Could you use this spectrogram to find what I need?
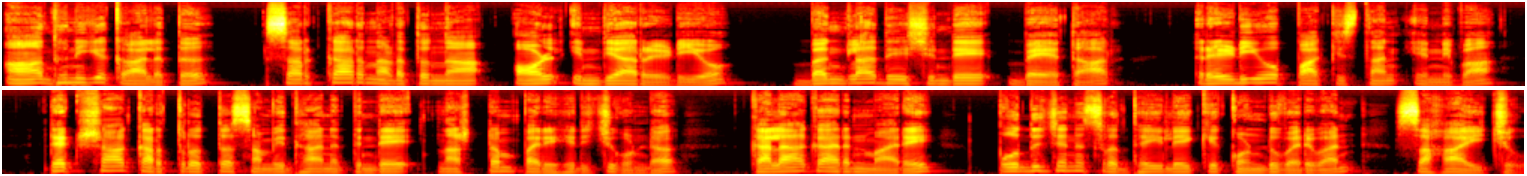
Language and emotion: Malayalam, neutral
